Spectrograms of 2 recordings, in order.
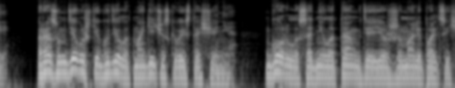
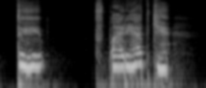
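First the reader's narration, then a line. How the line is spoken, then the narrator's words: Hoarse question. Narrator (Russian): охрипшим голосом спросила Василиса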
